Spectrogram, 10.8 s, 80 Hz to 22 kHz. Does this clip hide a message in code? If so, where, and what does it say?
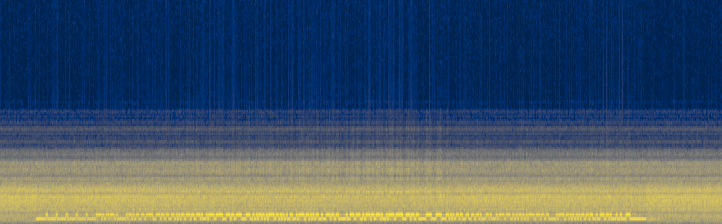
Yes: RTTY (50 baud, 450 Hz shift) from 0.5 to 9.7 s, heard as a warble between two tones, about 870 Hz centre, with radio static and room echo. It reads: DIT IS HET ONDERWERP VAN HET VOORLIGGENDE VERSLAG.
